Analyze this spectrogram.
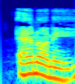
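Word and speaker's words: Anohni: Anoni, am I saying this right? This is another one that's new to me. – Anoni, yeah.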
